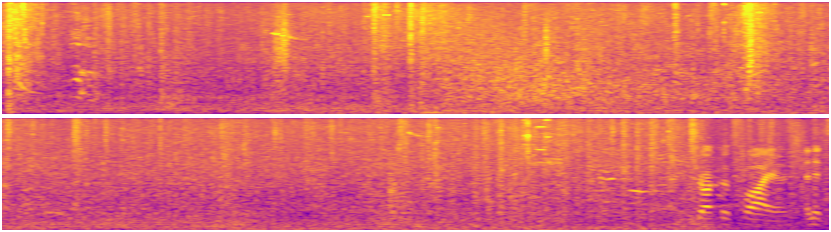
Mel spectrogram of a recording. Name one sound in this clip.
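Large explosions boom and fire roars loudly.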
